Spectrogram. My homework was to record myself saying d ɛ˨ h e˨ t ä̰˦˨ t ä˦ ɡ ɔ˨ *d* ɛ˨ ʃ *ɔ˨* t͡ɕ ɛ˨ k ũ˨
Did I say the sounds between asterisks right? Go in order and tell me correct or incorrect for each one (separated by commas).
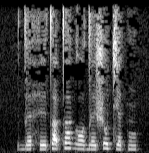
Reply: correct, incorrect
